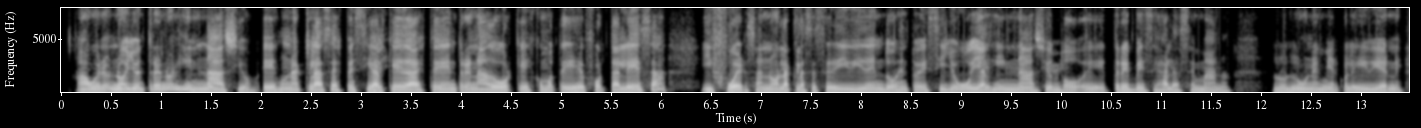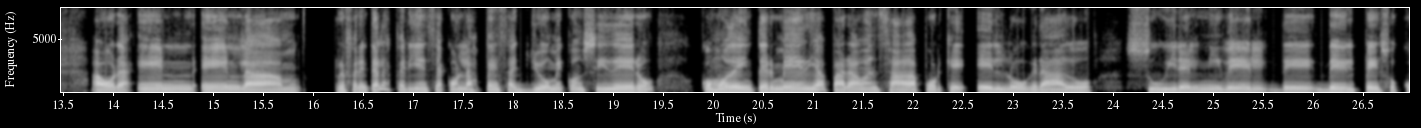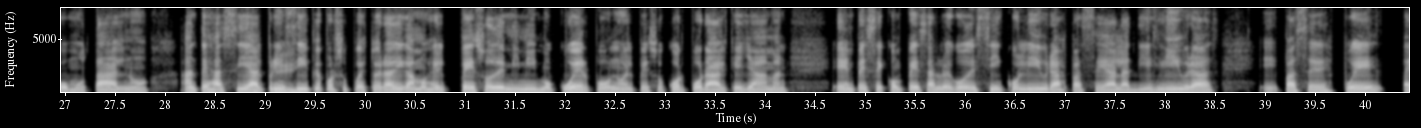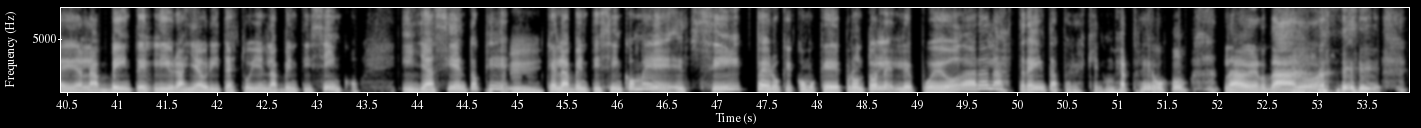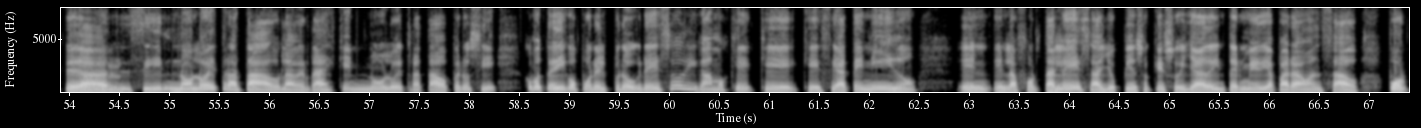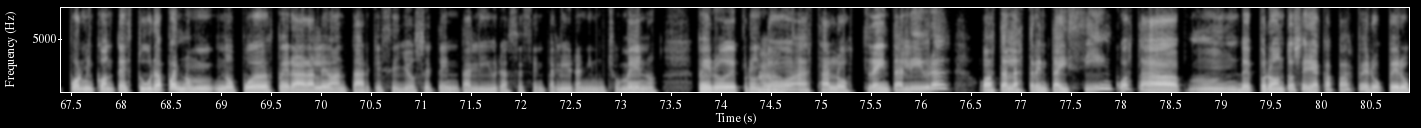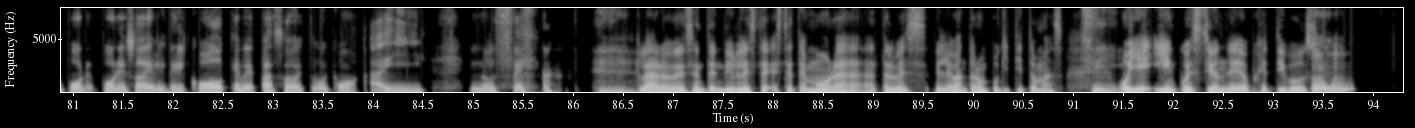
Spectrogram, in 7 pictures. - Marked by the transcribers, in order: static; laughing while speaking: "no me atrevo, la verdad"; chuckle; chuckle; tapping
- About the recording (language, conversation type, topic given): Spanish, advice, ¿Cómo puedo superar el miedo a lesionarme al intentar levantar pesas o aumentar la intensidad?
